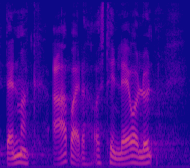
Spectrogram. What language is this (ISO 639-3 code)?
dan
